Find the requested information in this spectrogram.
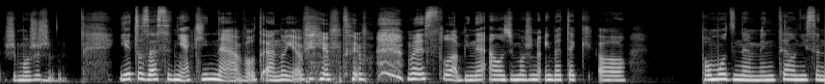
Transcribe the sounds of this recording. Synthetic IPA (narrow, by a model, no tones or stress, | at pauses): ʒ̥ɛmʊɔʒɛʒ | jɛt̪ɔzasɛɲɛakinaːʋɔ̰t̪ʔaːnɔja̰ʋɪɛmt̪ɔjɛmɔjaslabinaʔalɛʒɛmɔʒnɔʔibat̪akː | pɔmʊɔd͡znamɛnt̪aːlɲɛsan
